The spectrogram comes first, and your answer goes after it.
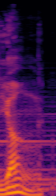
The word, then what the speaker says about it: Jung: is not me enough pronounced Jung is young Jarro young Kemosabe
